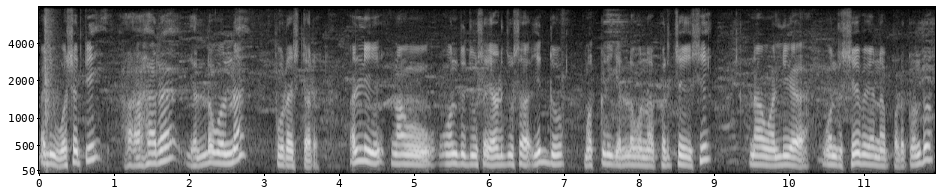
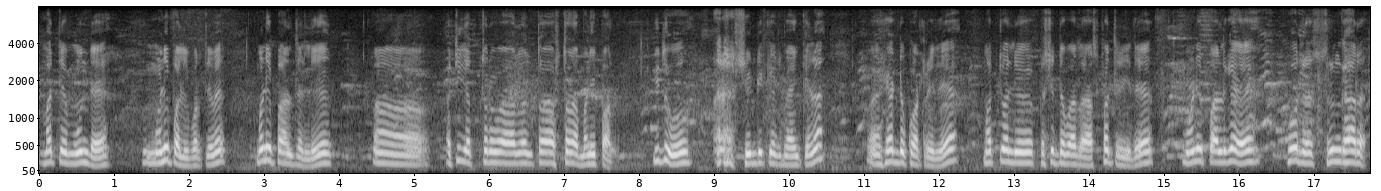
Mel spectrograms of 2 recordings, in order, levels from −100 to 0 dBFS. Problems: none marked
